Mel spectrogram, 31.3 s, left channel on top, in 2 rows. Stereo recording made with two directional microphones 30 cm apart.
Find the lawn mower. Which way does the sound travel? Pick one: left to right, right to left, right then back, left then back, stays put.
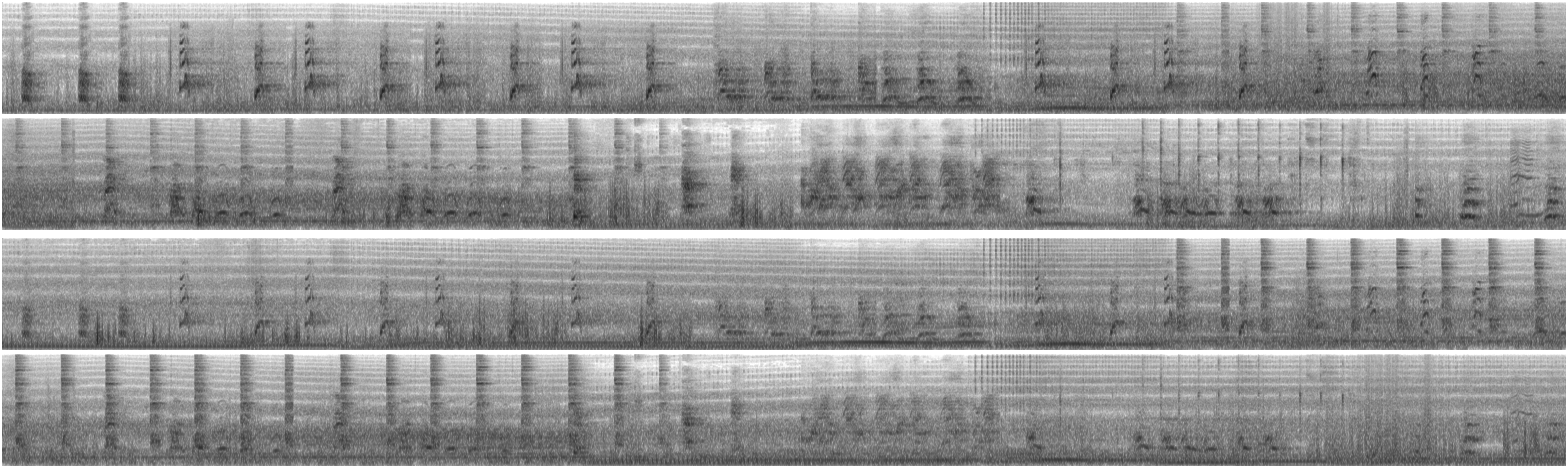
left then back.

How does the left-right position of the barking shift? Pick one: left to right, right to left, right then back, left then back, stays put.
stays put.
